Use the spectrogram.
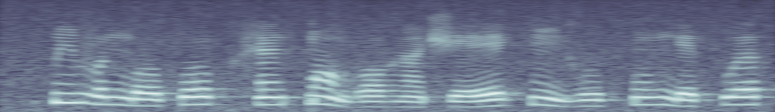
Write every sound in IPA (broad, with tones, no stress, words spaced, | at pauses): pĩ˦və˧ ŋoː˨poː˧khɛ̃˧ k͡pɔ̃˦˨ɡɔ˨ɣã˨ʃeː˨˦ kĩ˦˨ɣu˧ kʷũ˦ŋe˧ kʷə˦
